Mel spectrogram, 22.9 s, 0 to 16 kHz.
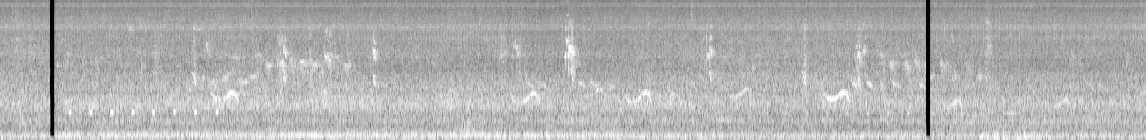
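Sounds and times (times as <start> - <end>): bird warbled notes: 1.1 - 7.6.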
